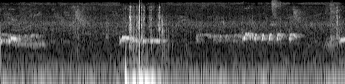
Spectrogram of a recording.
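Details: Local zebra dove male calling a female: rolling, trilled coo phrases with a loud thumping noise in the middle and steady low background rumble.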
